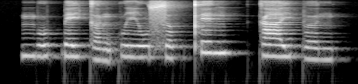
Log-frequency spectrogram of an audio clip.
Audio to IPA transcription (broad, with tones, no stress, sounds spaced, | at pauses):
m uː˨˥ p̚ e˧ j k ɐ˨˩ ŋ kʷ iː˨ w s ʊ˨˥ k̚ pʰ ɪ˥ ŋ | k aː˧ j p ɵ˨ n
